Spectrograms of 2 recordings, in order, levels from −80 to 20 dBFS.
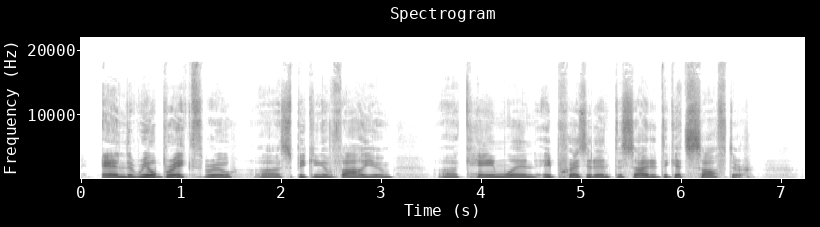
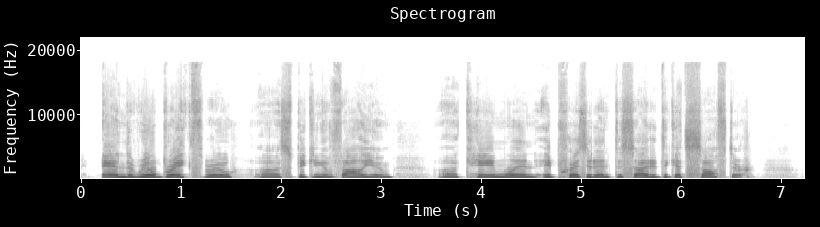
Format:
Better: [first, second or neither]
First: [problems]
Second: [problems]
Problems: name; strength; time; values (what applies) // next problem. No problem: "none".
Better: first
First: none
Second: distortion; slight; 10 dB below the speech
